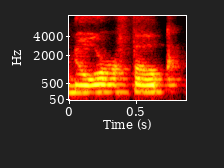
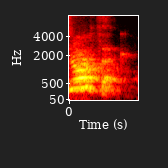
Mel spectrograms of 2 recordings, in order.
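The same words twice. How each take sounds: First: It is said the way outsiders pronounce it. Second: It is said the way locals pronounce it. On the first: The speaker calls it wrong. "Norfolk is not Norfolk" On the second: The speaker calls it right. "It's Norfolk"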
